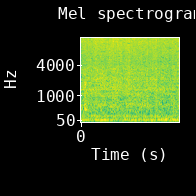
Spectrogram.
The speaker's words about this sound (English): Rain looks like it's letting up again. Kind of don't want to get out of the car yet, though. Not that eager to do that. Still, it's not raining as hard as it was.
